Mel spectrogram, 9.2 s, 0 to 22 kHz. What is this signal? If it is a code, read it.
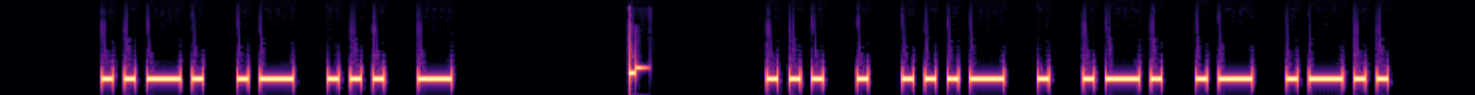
Morse code, heard as a keyed tone, about 17 wpm, 700 Hz. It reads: FAST SEVERAL
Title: Sentences from Top 400 Words - New Word Drill - 17wpm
